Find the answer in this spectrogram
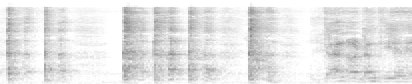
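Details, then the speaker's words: About four sharp, forceful acted coughs in quick succession, with vocal sounds between them, in a comedy sketch about a cough lasting three months; a repeated cough. "ये क्या नट मेरी तीन महीने से खासी ठीक नहीं हो रही और तू मेरी खांसी को अंग्रेजी बीट समझ के डांस किए जा रही है"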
